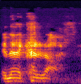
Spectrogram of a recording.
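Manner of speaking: usual speaking voice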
